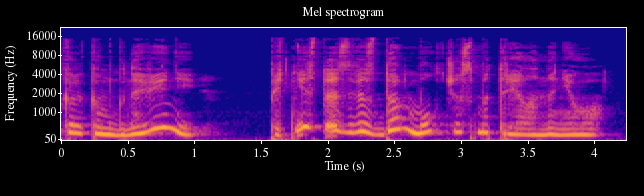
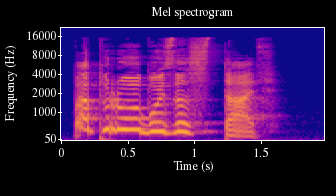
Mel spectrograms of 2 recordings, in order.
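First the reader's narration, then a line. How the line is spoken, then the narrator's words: Warrior's snapping retort. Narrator (Russian): огрызнулся полосатый воин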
